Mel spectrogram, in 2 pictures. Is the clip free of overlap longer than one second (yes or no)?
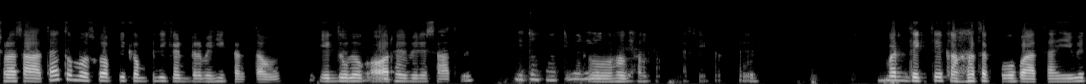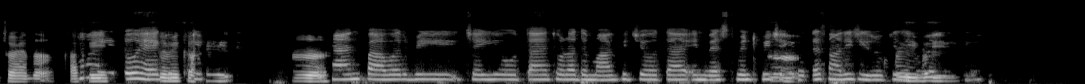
no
